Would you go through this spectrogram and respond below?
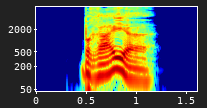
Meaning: nominative/accusative/genitive plural of Brei
- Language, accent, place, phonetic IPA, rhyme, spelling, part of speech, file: German, Germany, Berlin, [ˈbʁaɪ̯ə], -aɪ̯ə, Breie, noun, De-Breie.ogg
